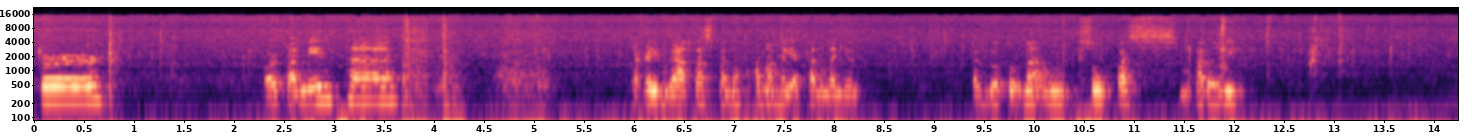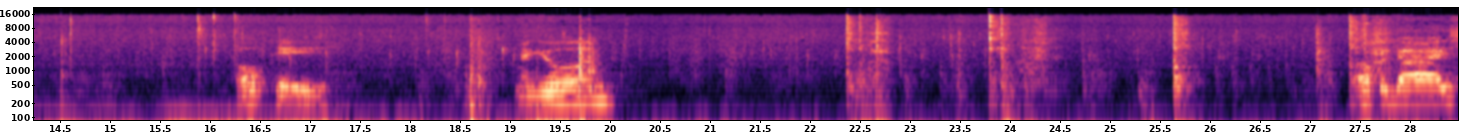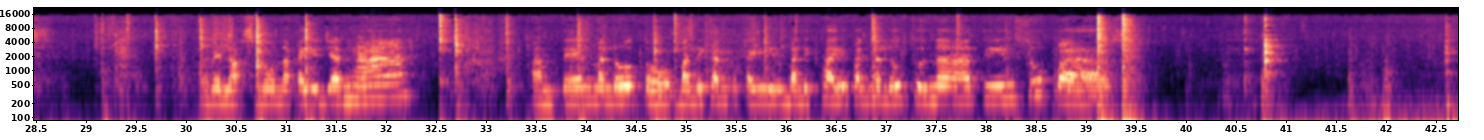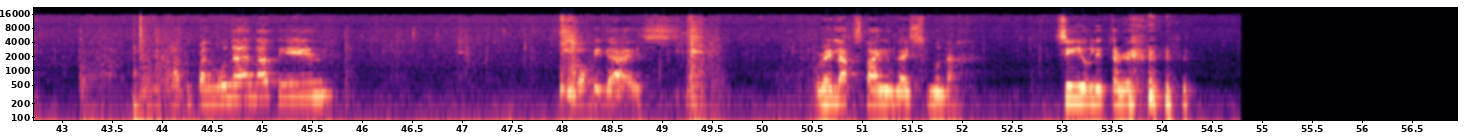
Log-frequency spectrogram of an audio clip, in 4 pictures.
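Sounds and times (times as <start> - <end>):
chicken sizzling in a saucepan: 0.0 - 54.8
metal spoon stirring: 22.4 - 27.9, 29.1 - 31.4, 32.4 - 36.1.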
